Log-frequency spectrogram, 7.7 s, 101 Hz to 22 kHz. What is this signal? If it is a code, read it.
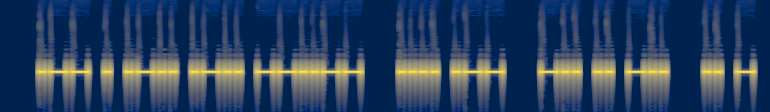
Morse code, heard as a keyed tone, about 22 wpm, 700 Hz. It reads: WELL, HW DID IT
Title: Sentences from Top 200 Words and Abbreviations 22wpm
